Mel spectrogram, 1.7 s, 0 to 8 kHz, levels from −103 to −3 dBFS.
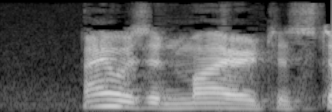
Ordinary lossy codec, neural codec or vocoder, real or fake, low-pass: MP3, 32 kbps; none; real; 7.2 kHz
